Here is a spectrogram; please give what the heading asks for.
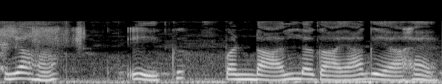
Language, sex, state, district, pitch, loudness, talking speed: Hindi, female, Bihar, Katihar, 120 Hz, -13 LUFS, 80 wpm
